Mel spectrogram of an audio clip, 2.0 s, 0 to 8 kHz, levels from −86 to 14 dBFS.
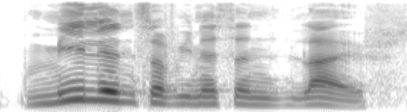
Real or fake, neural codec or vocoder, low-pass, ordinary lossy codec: real; none; 7.2 kHz; none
